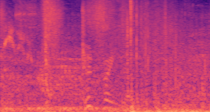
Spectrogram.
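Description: Booming fire-spell blasts from the Hogwarts Legacy video game, a few loud impacts crackling over a dense rumble, mixed with game voices.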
